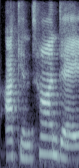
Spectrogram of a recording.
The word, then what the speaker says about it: Akintonde: me here i'm akantande and i just repronounced my name because i like to say like tata like a magician and day to help with the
